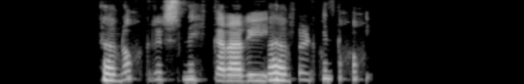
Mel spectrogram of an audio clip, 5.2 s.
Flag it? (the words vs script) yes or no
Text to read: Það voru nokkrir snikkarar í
yes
